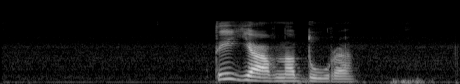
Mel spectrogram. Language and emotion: Russian, angry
